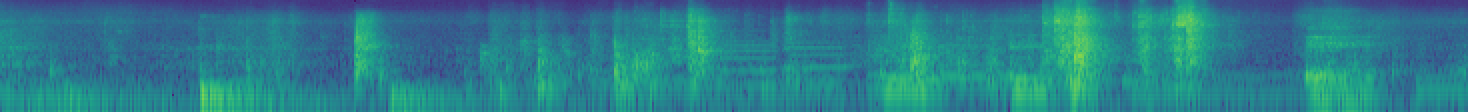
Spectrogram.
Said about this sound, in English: Okay, almost back. You might have heard some keys.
